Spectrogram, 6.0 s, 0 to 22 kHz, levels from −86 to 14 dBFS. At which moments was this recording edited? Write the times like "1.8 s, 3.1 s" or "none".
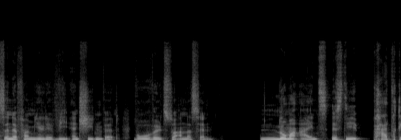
2.0 s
